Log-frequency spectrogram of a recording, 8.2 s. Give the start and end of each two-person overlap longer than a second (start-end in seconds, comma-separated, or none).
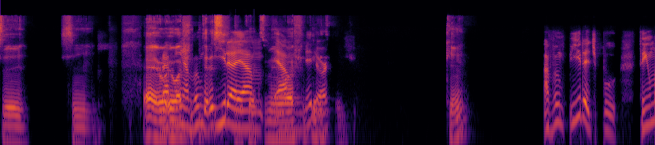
2.0-4.1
